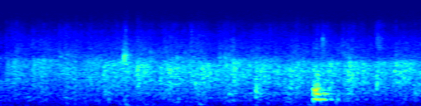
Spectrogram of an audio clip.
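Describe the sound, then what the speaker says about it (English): Steady applause from a civic audience at a State of the City address fills the room, a dense even patter of many hands held at one level with a few sharper claps standing out. "So let's give those folks a round of applause."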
